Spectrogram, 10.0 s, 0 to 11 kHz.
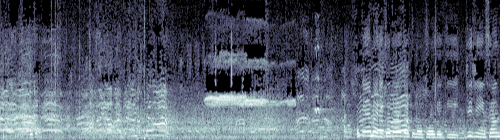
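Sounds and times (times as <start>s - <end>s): referee's whistle blast: 4.1s - 6.5s.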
